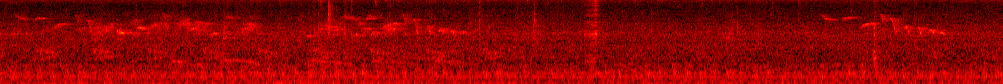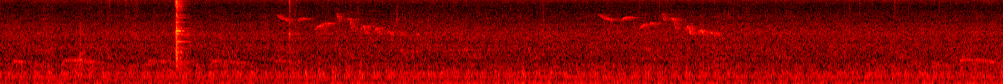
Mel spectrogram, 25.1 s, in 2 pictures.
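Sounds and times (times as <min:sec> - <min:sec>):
birds chirping: 0:00.0 - 0:06.4, 0:10.3 - 0:11.9, 0:14.4 - 0:17.8, 0:20.0 - 0:21.7
pakoras frying in oil: 0:00.0 - 0:25.0
spatula clicking against pan: 0:14.7 - 0:15.0.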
